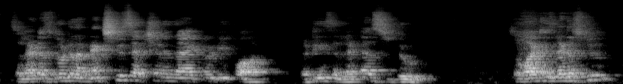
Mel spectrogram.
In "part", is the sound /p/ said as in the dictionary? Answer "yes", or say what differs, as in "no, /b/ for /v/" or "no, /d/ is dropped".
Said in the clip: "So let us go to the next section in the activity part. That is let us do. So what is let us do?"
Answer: no, /f/ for /p/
